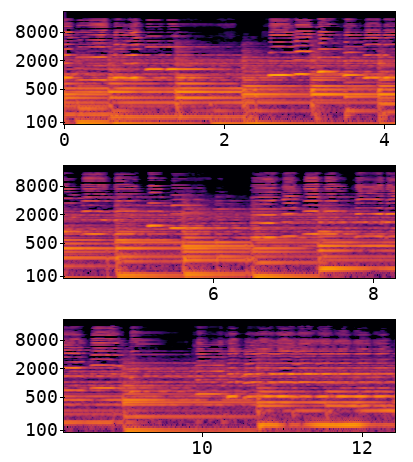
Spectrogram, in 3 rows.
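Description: Hohner 280-C chromatic harmonica playing a slow melody of held notes over a recorded backing track with low bass notes and chords.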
